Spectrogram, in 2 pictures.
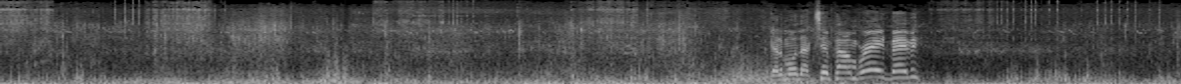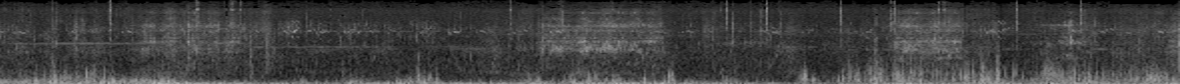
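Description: A fishing reel whirs and clicks as its handle is cranked.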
